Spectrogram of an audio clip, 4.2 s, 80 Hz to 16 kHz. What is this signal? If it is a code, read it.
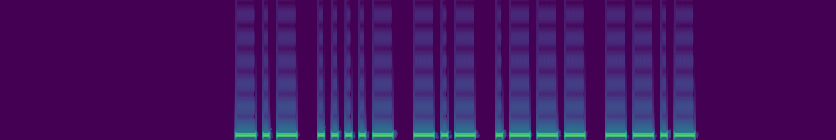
Morse code, heard as a keyed tone, about 34 wpm, 690 Hz. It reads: K4KJQ
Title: USA Call Signs - 5 Characters - 3x Character Spacing - 35wpm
